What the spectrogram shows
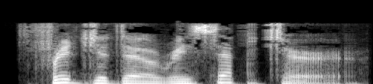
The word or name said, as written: frigidoreceptor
